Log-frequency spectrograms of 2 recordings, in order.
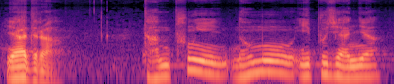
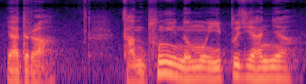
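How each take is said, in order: First: It is said in a moved, emotional voice. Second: It is said in a plain voice.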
